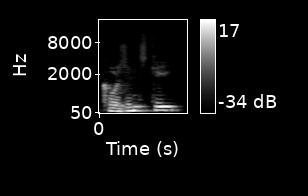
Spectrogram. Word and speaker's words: Korzybski: territory it is the idea by gentleman alfred kozinski that's how you pronounce his name i think the only usefulness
